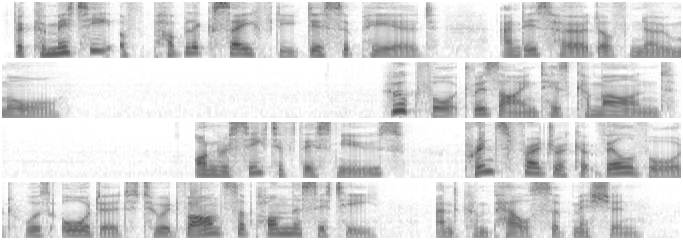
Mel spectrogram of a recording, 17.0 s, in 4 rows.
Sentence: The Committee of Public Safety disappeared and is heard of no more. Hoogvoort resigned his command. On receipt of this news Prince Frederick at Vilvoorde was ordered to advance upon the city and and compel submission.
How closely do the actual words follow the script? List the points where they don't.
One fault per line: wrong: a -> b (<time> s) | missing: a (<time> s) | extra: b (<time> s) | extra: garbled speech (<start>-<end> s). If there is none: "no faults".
missing: and (15.6 s)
